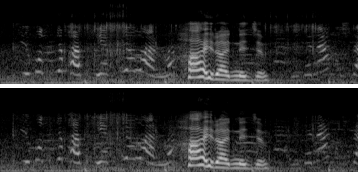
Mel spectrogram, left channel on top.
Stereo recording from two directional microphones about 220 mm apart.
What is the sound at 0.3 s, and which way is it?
A child's voice, 5° left (ahead or behind).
